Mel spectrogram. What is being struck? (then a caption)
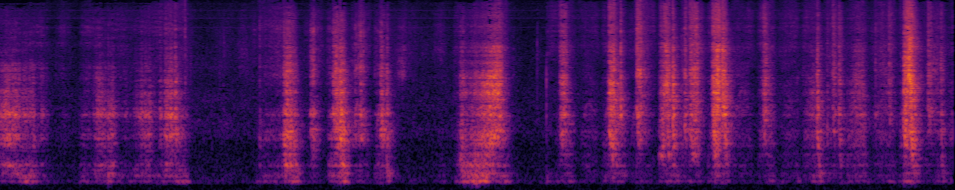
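Coated scratch-art paper scratched with a thin wooden stick. A thin wooden stick scratches across the black coating of a scratch-art paper sheet in a series of short, dry rasping strokes. The strokes come in uneven bursts separated by brief quiet pauses, with a grainy, bright scraping texture over a soft low body.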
